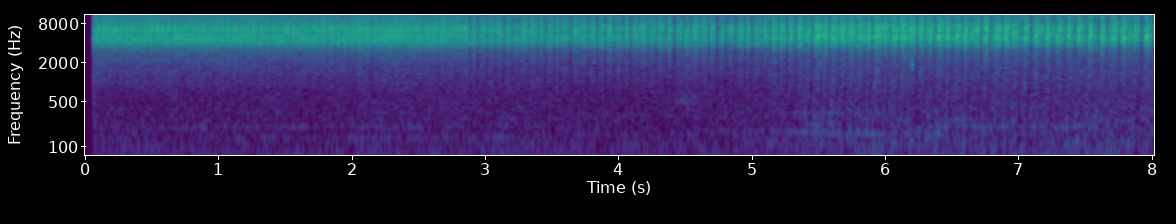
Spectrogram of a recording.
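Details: Eastern diamondback rattlesnake rattling its tail, a continuous dry high-pitched buzzing hiss held steadily throughout, with faint fluttering pulses and no other clear sounds.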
